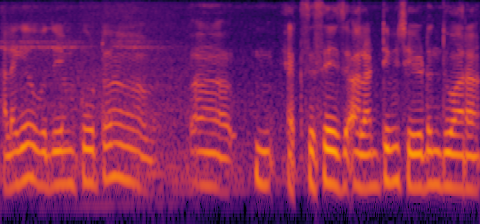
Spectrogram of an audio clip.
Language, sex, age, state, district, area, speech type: Telugu, male, 18-30, Andhra Pradesh, West Godavari, rural, spontaneous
